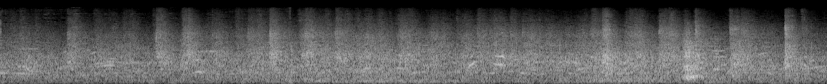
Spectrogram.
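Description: Indistinct voices and background chatter, with scattered short knocks and clatters.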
